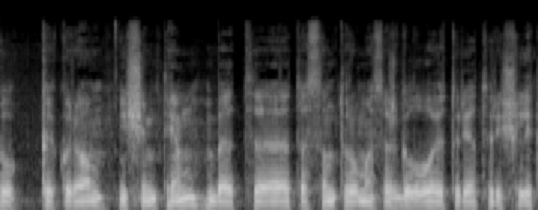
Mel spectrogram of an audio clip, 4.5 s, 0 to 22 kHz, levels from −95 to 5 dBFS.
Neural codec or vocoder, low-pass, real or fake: vocoder, 44.1 kHz, 128 mel bands, Pupu-Vocoder; 14.4 kHz; fake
